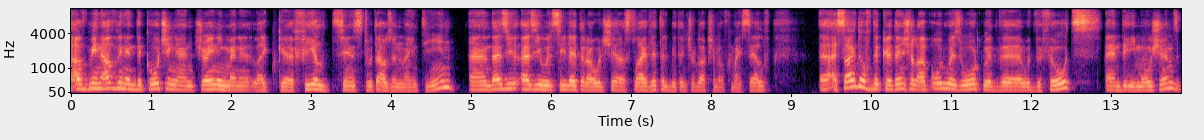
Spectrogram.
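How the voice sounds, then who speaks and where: A man from Lebanon, an executive coach, presenting on a video call. He talks fast and often restarts his sentences. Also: on the high side. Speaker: executive coach, guest speaker. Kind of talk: webinar presentation.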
